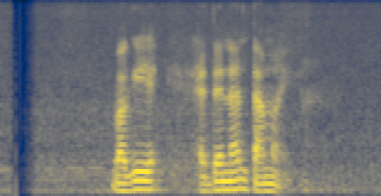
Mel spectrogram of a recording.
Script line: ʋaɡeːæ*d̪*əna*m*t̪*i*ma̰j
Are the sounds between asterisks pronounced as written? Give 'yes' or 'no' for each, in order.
yes, no, no

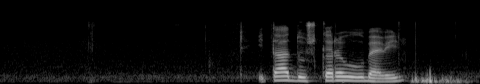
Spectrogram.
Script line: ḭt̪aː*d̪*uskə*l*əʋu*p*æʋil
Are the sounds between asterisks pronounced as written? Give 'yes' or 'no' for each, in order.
yes, no, no

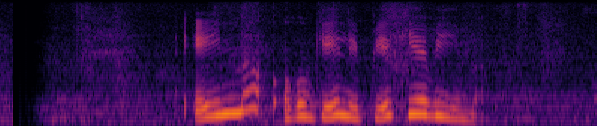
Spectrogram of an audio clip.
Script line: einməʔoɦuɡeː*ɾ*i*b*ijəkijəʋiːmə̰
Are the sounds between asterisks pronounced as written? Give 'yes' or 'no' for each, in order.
no, no

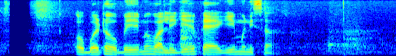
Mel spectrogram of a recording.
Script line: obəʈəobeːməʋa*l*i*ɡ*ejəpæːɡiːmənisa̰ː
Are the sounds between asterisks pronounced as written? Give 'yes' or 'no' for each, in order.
yes, yes

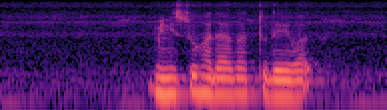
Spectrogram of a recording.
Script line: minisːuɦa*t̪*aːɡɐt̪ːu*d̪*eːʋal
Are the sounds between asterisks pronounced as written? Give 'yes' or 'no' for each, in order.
no, yes

